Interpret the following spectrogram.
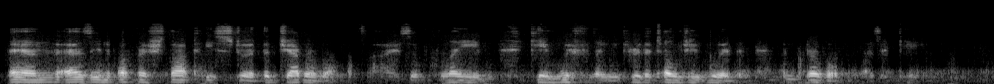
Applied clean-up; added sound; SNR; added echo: neural separator model SepFormer DNS4.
